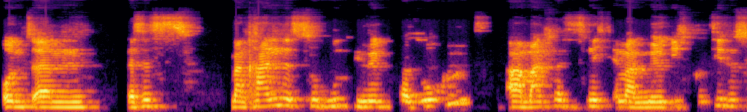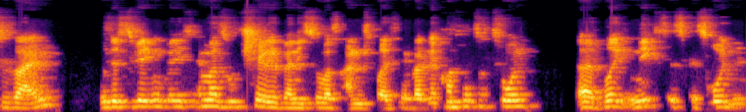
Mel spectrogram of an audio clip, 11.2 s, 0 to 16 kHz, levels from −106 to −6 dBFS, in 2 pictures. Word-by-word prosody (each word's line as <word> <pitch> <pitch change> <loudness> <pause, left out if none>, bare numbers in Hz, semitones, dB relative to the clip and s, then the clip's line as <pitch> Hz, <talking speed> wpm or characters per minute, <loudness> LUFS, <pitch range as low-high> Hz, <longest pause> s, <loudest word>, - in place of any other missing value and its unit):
Und, 185 -1 +1
ähm, 175 0 +2 0.2
das 175 - +2
ist 200 0 +1 0.2
man 180 -1 +2
kann 200 +5 +2
es 215 -1 +1
so 210 -1 -2
gut 215 +2 -5
wie 185 - -3
möglich 185 0 0
versuchen, 205 - -2 0.3
aber 180 0 +4
manchmal 180 +4 +1
ist 195 - -10
es 175 - -7
nicht 205 0 -1
immer 175 -2 +2
möglich, 175 +2 0
präzise 205 +5 -5
zu 205 -5 -1
sein 220 +9 +2 0.3
und 175 +1 -3
deswegen 190 +2 +3
bin 190 - 0
ich 190 0 -4
immer 200 0 +2
so 180 0 -3
chill, 180 -2 +4
wenn 150 0 +2
ich 150 0 +2
so 160 - -1
was 150 -1 0
anspreche, 145 -1 -1
weil 150 0 +2
'ne 155 - +1
Konfrontation, 195 +3 -2 0.3
äh, 170 -1 +3
bringt 195 0 +2
nichts. 205 +3 +1
Es 185 - -3
es - - +1
ruin 180 -5 -1
185 Hz, 230 wpm, -16 LUFS, 175-200 Hz, 0.3 s, aber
